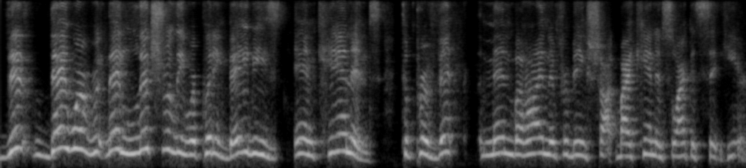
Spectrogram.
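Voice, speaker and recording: An animated, high-pitched woman's voice at a moderate pace. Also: ordinary pitch variation. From Haiti. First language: not English (English is third language). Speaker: podcast host. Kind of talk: casual interview chat.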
